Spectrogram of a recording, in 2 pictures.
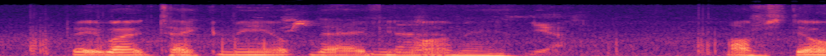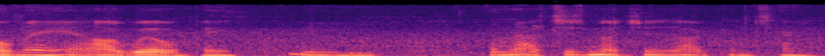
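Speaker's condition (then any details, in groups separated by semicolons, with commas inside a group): Motor neurone disease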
